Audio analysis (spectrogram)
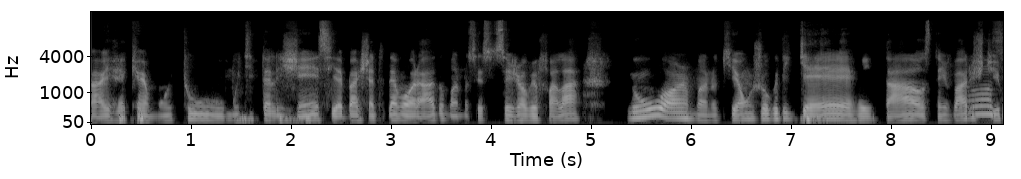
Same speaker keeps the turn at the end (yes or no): no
